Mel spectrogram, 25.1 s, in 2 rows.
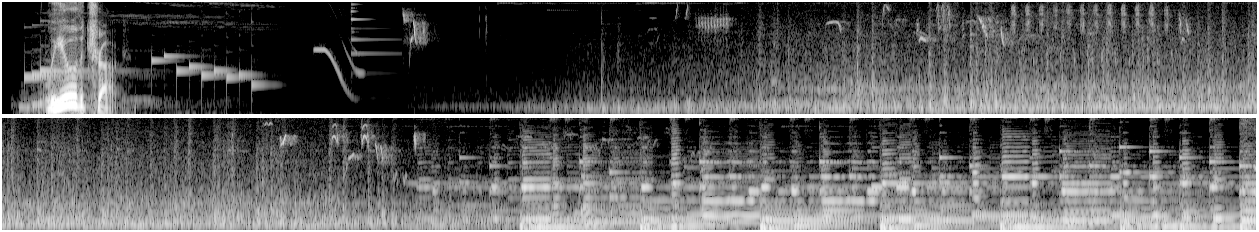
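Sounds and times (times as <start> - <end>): train rumbling along track: 5.6 - 17.7
birds chirping: 6.4 - 7.5, 8.1 - 12.1, 15.0 - 17.0.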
